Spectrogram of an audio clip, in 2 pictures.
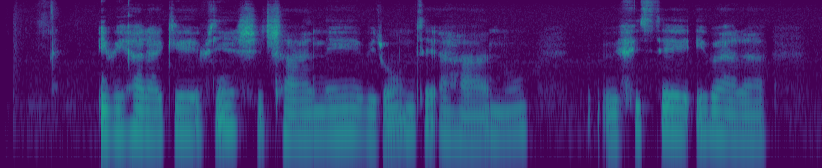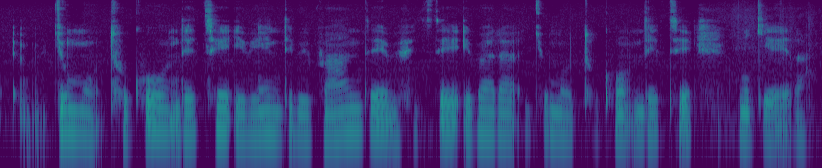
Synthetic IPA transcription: iβiɦaɾaɡevjiːnʃit͡ʃaːne̞βiɾṵːnze̞̰ʔaɦaːn̥hu | βifise̞iβaɾa | ɟumutʰukʰunde̞t͡se̞ʔiβiːndiβivaːnze̞βifise̞̰iβaɾaɾɟumutʰukʰṵnde̞t͡se̞̰niɟ̥ḛːɾa

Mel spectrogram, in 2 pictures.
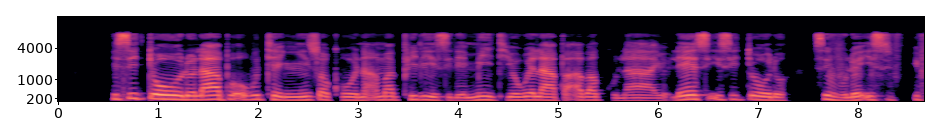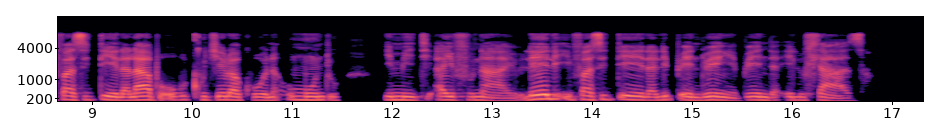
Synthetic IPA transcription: isitʼɔlɔlapʰɔoɣutʰeŋiswakʰɔna̰a̰mapʰilisilemitʰijɔɣwɛlapʰa̰ʔaβaɡ̥ʱulaːjɔlesiːsitʼɔlɔ | sivulwɛʔifasitʼɛlalapʰɔ̰ʔoɣuǃʰut͡ʃʼɛlwakʰɔnaumuntʼu | imitʰiʔajifunaːjɔ̰leliʔifasitʼɛlalipʼɛndʱwɛŋɛpʼɛndʱa̰ʔeluɬaːza

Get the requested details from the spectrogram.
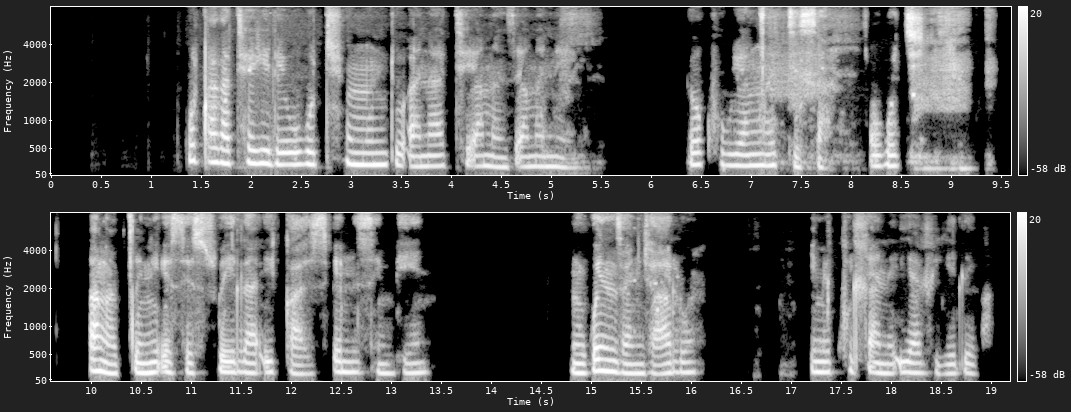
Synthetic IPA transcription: ɣuǃaɣatʰeɣilɛuɣutʰiumuntʼuʔanatʰɛ̰amand͡zʱiamaneŋi | lokʰuɣujaŋ͡ǀed̥ʱisauɣutʰi̥ | aŋaɡ͡ǀʱiniʔɛsɛswɛlaʔiɡ̥ʱaziem̩zimbʱeni | ŋɔɣwɛnd͡zʱand͡ʒʱalɔ | imikʰuɬanɛijaviɣɛlɛːɣa

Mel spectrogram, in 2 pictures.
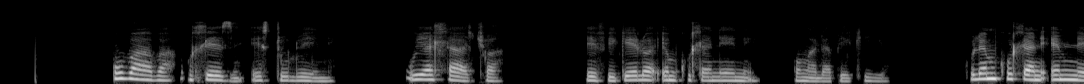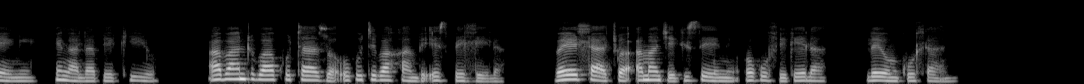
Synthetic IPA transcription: uβaβauɬeziesi̥tʼulweni | ujaɬat͡ʃʼwa | eviɣɛlwaʔem̩kʰuɬaneni | ɔŋalapʰʼeɣiːjɔ | ɣulem̩kʰuɬanɛʔem̩neŋi | ɛŋalapʰʼeɣiːjɔ | aβantʼuβaakʰutʰazwa̰ʔuɣutʰiβahambʱɛ̰ʔesi̥b̥ʱɛɮɛla | βajɛɬat͡ʃʼwa̰ʔamand͡ʒʱeɣisenioɣuviɣɛla | lɛjom̩kʰuɬaːnɛ

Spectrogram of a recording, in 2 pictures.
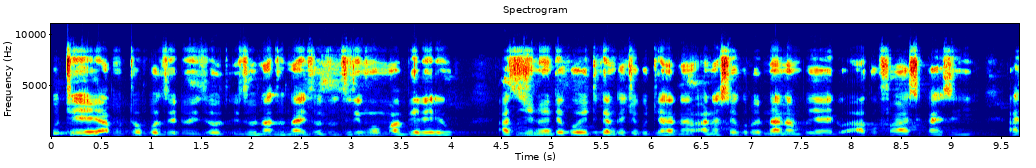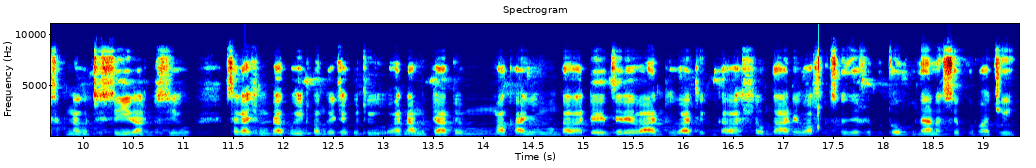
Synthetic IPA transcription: utiejamuto̞mbo̞d͡ze̞ɗuiid͡zo̞nad͡zo̞naid͡zo̞d͡zo̞d͡ziɾimo̞mumaɓʱe̞ɾe̞ɾeo | asit͡ʃino̞e̞ndekoitikaŋɡe̞t͡ʃe̞kutiana̰nase̞kuroneanambujaeɗua̰kufaːsi̥kazii | a̰sikanakutisiiɾaruziːʋo̞ | sakat͡ʃino̞ɗakuitwaŋɡe̞t͡ʃe̞kutiʋa̰namutape̞mumaka̰ɲomoŋɡaʋaɗed͡ze̞ɾe̞ʋantʰuʋatiŋɡaʋaɬo̞ŋɡaneʋafunswed͡zeʐe̞muto̞mboneanase̞kuruwat͡ʃeːju

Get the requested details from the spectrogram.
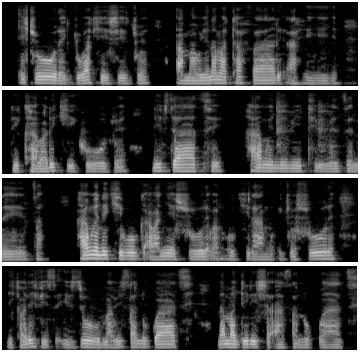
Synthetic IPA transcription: iʃuːɾe̞ɾɟuːβakʰiʃid͡ʒwe̞ | amaβujenamatafaɾiʔaɦije̞ɾikʰaβaɾikʰikʰud͡ʒwe̞̰nivjaːt͡sḭ | hamŋe̞niβiːtʰiβime̞ze̞̰ne̞ːza | hamŋe̞nikʰiβuɡa̰ːβaɲe̞ʃuːɾe̞̰βa̰ɾihukʰiɾamŋoʔiɾɟo̞ʃuːɾe̞ɾikʰaβaɾifise̞ivjuːma̰βisa̰nuɡwaːt͡si̥namadiɾiʃa̰ʔasa̰nuɡwaːt͡si̥

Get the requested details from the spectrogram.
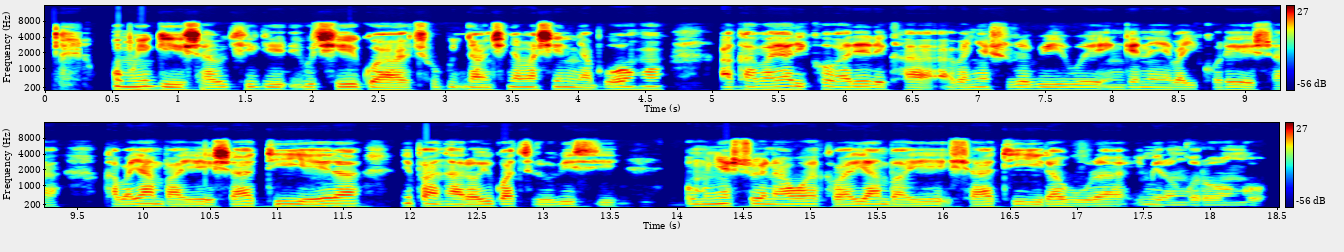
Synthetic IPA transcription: umŋiːɡiʃawwit͡ʃiːɡwaɲat͡ʃiɲamaʃiniɲabɡo̞ːŋo̞akʰaβajaɾikʰo̞aɾieɾe̞kʰaa̰βaɲe̞ːʃuɾiβiːwe̞ḭŋɡe̞ne̞βajikʰo̞ɾe̞ʃakʰaβajaːmbaje̞iʃaːtʰije̞ɾanipaːn̥haɾo̞juɡwaːt͡siɾuβisi | umuɲe̞ːʃuɾenaweakʰaβajaɾijaːmbaje̞iʃaːtʰijiɾaβuɾaimiɾo̞ːŋɡo̞ɾo̞ːŋɡo̞

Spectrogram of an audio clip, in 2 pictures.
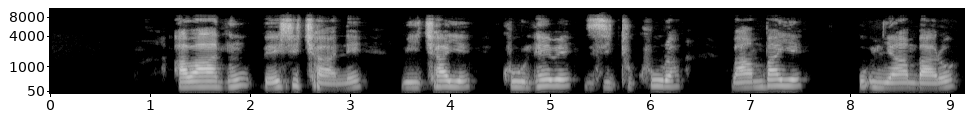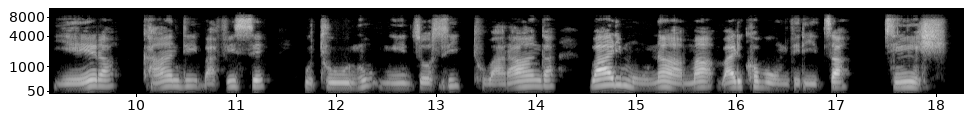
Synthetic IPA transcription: aβaːn̥huβe̞ːnʃit͡ʃaːne̞ | βiːt͡ʃaje̞ | kʰuːn̥he̞βe̞zitʰukʰuɾa | βaːmbaje̞ | umɲaːmbaɾo̞je̞ːɾa | kʰaːndiβafise̞ | utʰuːn̥humŋiːzo̞sitʰuβaɾaːŋɡa | βaɾimunaːmaβaɾikʰo̞βuːɱviɾiza | vjiːnʃi̥

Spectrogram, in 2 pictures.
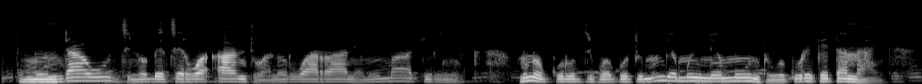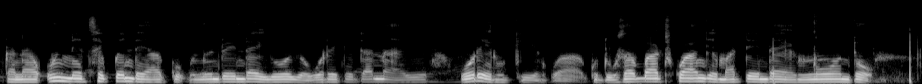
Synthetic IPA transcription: mundaud͡zino̞ɓe̞t͡se̞rwaʔantʰuano̞rwarane̞mumakirinikḁ | muno̞kuɾud͡zirwakutimuŋɡe̞muine̞muntʰuwe̞kuɾe̞ke̞tanaje̞ | kanauine̞t͡se̞kwe̞ndejakoʔuno̞ndo̞e̞ndaijo̞jo̞wo̞ɾe̞ke̞tanaje̞wo̞ɾe̞rukirwa̰kutiusaɓatwaŋɡe̞mate̞ndaeŋoːndo̞

